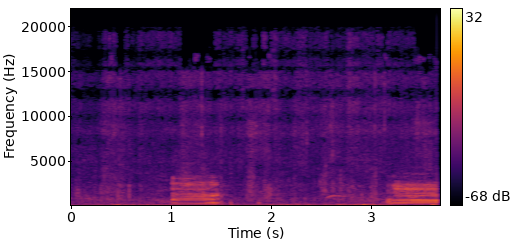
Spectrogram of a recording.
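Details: A cow in rice-field water gives two short, clear, harmonic moos about two seconds apart, with quiet low background noise between them.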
